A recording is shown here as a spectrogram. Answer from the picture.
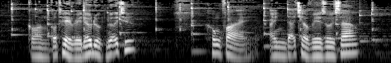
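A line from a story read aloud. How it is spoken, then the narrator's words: Lowered voice. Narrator (Vietnamese): Anh hạ giọng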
